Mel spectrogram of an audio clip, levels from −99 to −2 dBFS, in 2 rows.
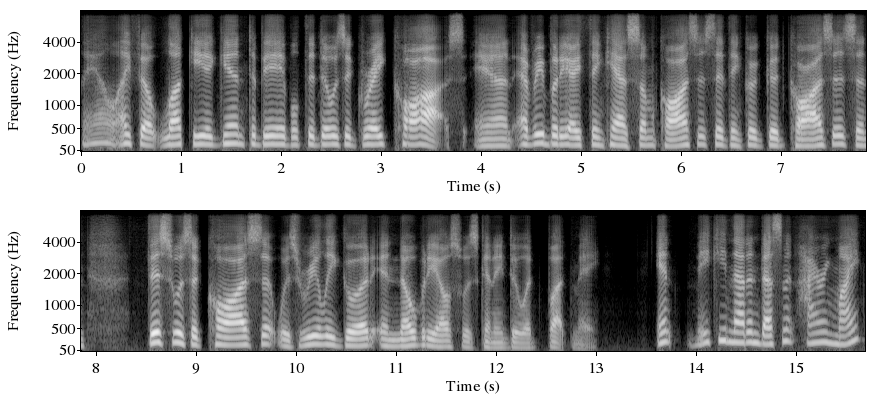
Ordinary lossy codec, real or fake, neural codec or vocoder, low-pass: Opus, 64 kbps; fake; codec, 16 kHz, 0.3 kbps, FocalCodec; 7.2 kHz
